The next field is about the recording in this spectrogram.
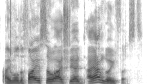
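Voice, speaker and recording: A man improvising narration as he plays a solo tabletop roleplaying game, thinking aloud in a halting way. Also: on the high side. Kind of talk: improvised game narration while rolling dice.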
